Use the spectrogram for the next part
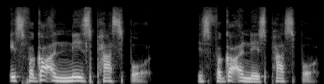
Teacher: So the H disappears, but an N shows up.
